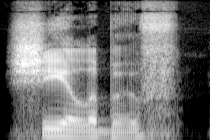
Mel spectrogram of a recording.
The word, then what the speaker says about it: Shia LaBeouf: Say it correctly. Shia LaBeouf.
